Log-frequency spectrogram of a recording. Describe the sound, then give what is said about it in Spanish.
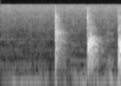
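Three sharp hand claps in a steady, slightly slow rhythm, moderately loud, over a quiet background with no talking. “me gustaría también que participes no solo con las palmas.”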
